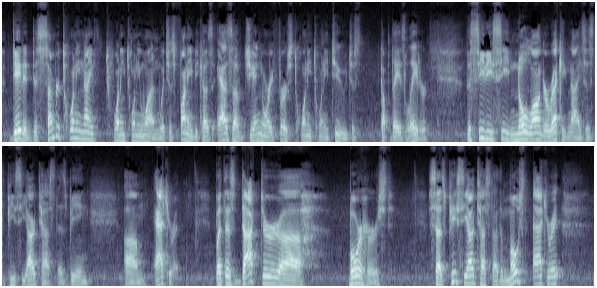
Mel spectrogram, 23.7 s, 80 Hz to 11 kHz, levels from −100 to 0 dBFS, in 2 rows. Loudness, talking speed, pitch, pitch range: -19 LUFS, 110 wpm, 130 Hz, 105-160 Hz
